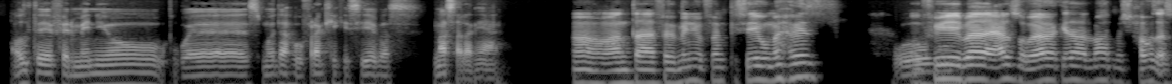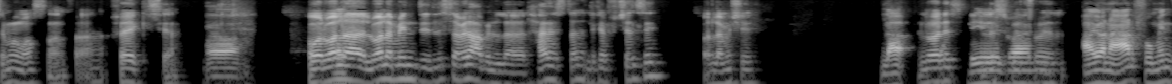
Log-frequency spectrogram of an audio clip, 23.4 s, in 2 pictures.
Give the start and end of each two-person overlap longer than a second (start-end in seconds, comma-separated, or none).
20.9-22.4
